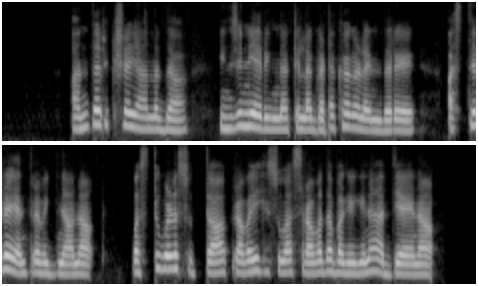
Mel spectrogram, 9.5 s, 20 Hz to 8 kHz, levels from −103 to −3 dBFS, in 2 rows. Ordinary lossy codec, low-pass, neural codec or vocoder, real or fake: none; none; codec, 16 kHz, 2 kbps, FunCodec, trained on Chinese and English, 25 frames a second; fake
